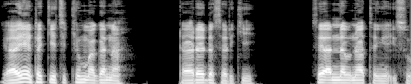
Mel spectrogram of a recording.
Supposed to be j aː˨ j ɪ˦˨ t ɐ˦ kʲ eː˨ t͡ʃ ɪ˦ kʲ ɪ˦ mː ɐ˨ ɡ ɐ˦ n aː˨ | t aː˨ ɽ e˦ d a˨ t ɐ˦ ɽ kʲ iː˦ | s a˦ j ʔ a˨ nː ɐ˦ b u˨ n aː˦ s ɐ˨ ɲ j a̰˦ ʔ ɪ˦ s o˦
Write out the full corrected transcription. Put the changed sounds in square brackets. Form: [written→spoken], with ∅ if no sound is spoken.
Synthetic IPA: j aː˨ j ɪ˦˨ t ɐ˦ kʲ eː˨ t͡ʃ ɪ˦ kʲ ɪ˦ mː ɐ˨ ɡ ɐ˦ n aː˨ | t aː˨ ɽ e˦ d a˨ [t→s] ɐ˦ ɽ kʲ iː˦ | s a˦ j ʔ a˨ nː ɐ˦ b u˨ n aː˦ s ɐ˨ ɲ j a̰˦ ʔ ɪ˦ s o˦

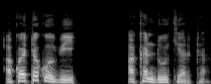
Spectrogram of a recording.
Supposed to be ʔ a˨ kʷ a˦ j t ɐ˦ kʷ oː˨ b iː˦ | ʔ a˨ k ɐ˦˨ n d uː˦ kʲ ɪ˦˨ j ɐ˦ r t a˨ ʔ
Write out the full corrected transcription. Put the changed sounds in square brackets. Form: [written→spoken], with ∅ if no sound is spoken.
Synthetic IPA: ʔ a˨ kʷ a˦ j t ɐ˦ kʷ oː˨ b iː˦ | ʔ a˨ k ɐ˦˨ n d uː˦ kʲ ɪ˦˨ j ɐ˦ r t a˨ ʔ

